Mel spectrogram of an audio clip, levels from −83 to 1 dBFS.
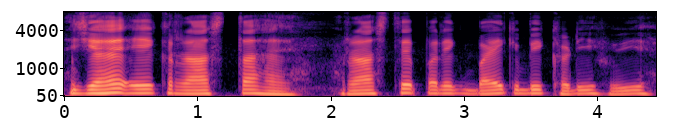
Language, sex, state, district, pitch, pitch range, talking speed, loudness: Hindi, male, Uttar Pradesh, Saharanpur, 125 Hz, 115-130 Hz, 160 wpm, -19 LUFS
